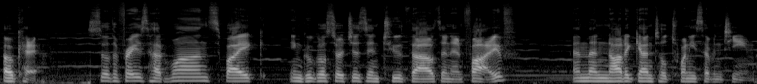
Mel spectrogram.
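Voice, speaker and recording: A man's voice: a little high, fairly even intonation, moderate pace, bright, forceful tone, faint music behind. Sarcastic man hosting a video essay. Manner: sarcastic, mocking asides.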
